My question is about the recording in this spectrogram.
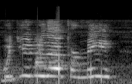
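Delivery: very high, loud cartoon voice; squeaky, hammed-up hopeful plea; grateful little bird. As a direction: ask with wide-eyed hope as a tiny bird. Hopeful bird asks the wolf.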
